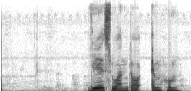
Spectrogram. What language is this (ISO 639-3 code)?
jav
